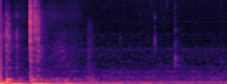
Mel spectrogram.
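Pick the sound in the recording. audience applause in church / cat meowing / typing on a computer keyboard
typing on a computer keyboard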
